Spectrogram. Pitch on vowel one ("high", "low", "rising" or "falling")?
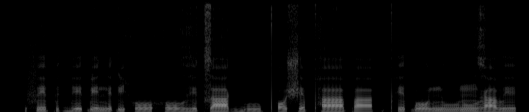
high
